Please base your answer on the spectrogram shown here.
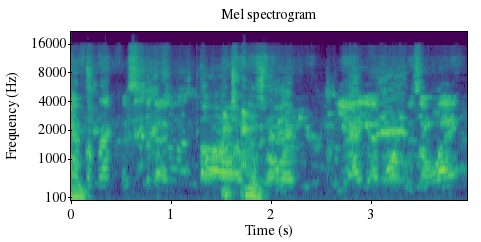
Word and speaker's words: pozole: Now, if you look up chicken, I believe it's Pozole, and it's pronounced pozole for all you fucking gringos out there.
